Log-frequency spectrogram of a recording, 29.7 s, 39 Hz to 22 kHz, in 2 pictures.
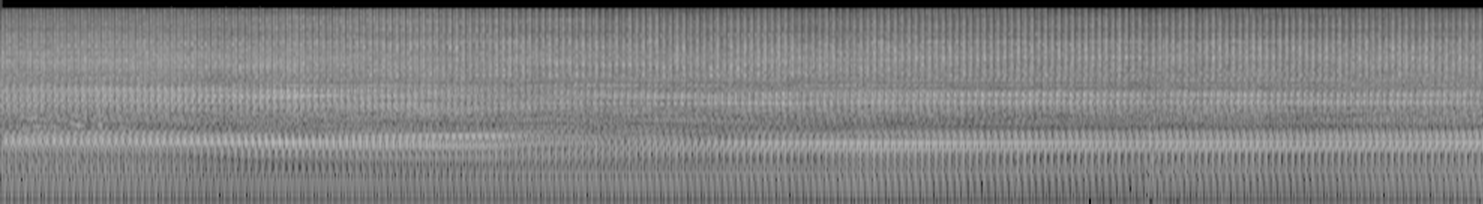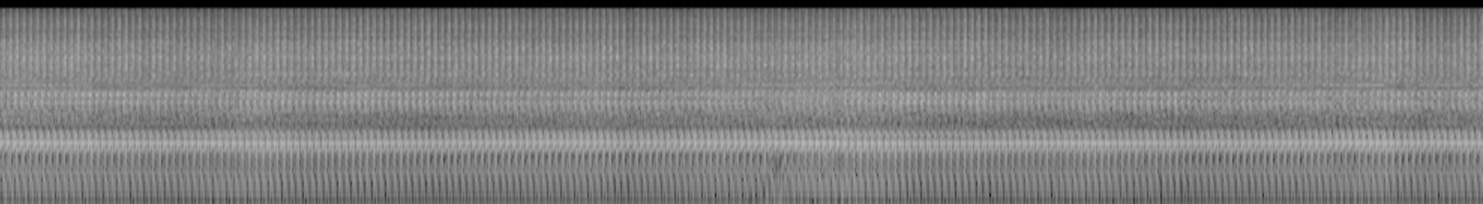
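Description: Armstrong Siddeley ASH1 single-cylinder air-cooled stationary engine running, its speed wavering for the first few seconds and then settling into a steady beat.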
